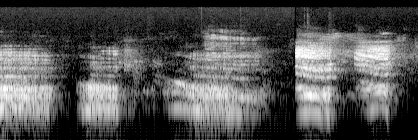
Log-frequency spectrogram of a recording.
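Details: Rutting red deer at Parc Sainte-Croix in autumn, where stags chase hinds, mate and fight; long, deep, rasping bellows, several drawn-out roars with brief gaps, the last ones louder and more strained.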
